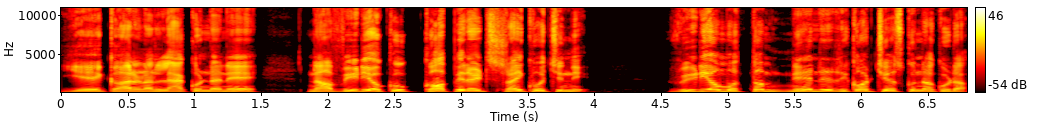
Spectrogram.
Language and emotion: Telugu, angry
